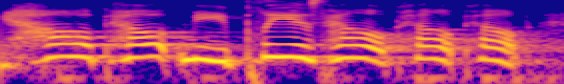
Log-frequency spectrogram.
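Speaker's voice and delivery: high, pleading mock yell; retold yelling. Stranded driver yelling after hearing nothing back, mock yell. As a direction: act out repeated calls for help. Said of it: "I'm just yelling and yelling".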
